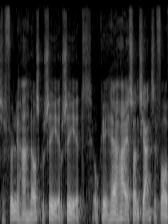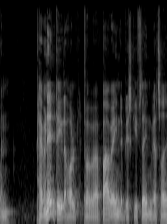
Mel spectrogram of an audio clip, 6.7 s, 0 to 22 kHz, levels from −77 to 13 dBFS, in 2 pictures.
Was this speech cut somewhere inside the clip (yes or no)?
yes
